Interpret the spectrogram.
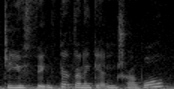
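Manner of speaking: ordinary talk, nothing marked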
